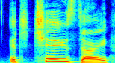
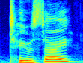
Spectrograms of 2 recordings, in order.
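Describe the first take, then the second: First: Playful British "Tuesday", said like "Chewsday"; put-on British lilt, higher and rising; British accent. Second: Said in the usual way. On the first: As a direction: slip into a mock British accent, pitched higher. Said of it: "Am I gonna morph into an accent?".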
